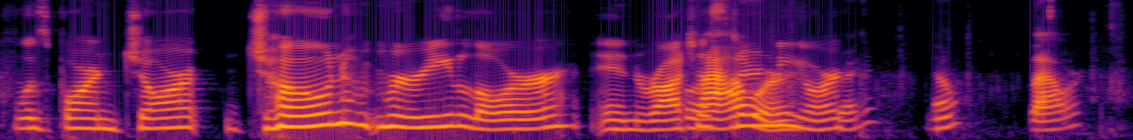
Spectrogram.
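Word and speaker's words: Laurer: born John Joan Marie Laure in Roger York no flower I heard it pronounced Laura okay maybe that's how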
